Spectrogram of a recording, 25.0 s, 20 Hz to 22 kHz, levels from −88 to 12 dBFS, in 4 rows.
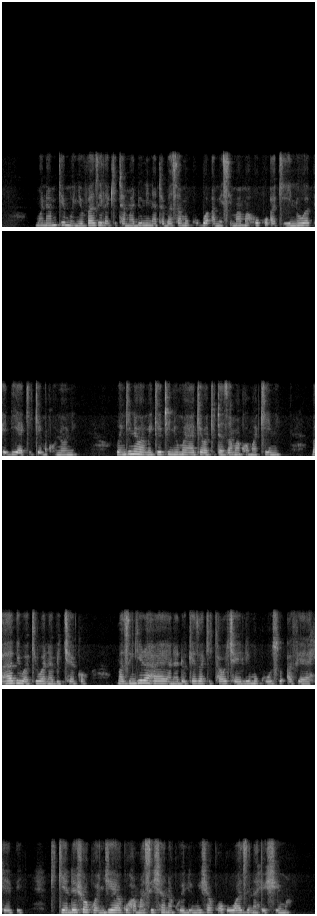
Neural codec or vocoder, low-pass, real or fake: none; 7.2 kHz; real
